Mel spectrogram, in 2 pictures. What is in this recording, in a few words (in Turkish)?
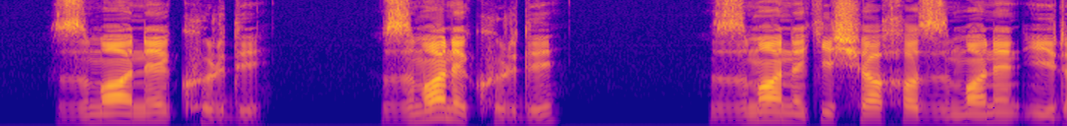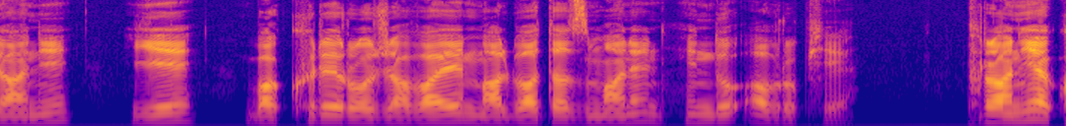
Kurtce Erkek Kurmanci; kurtce seslendirme; erkek sesler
